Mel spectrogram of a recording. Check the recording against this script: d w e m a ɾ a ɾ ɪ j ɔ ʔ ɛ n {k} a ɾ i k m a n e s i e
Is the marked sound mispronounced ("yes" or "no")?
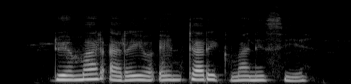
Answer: yes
